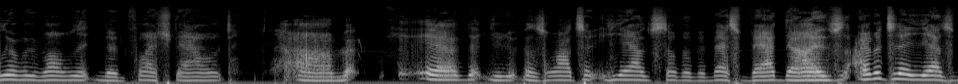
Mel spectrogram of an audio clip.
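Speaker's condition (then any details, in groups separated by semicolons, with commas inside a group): Non-progressive muscular dystrophy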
